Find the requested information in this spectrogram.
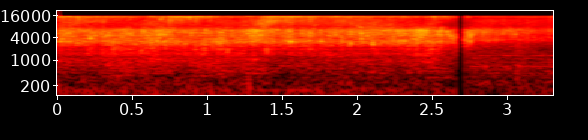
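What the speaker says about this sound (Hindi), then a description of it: "अब इसमें हम प्याज शामिल कर रहे हैं। प्याज को हम आयल में भूनेंगे कि ताकि थोड़ा हल्का लाइट ब्राउन हो जाए।" Onions fry in hot oil for a white shahi murgh masala, producing a steady, even hiss throughout that is broken by a brief silent dropout near the end.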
